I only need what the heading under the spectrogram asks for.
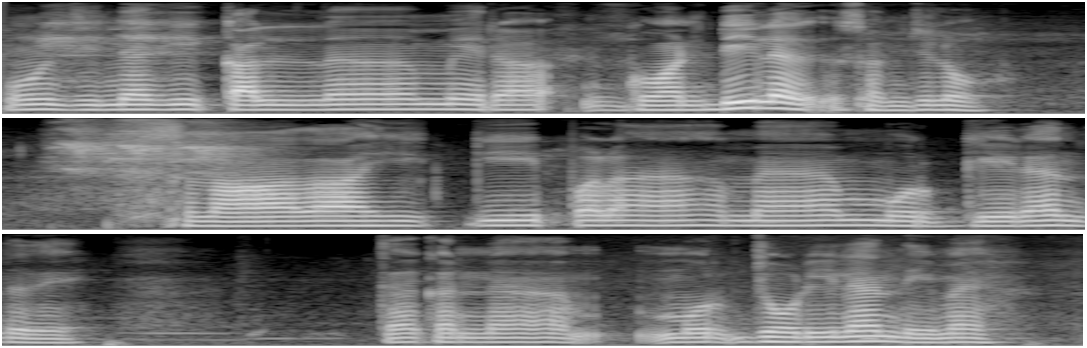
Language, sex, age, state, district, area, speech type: Dogri, male, 18-30, Jammu and Kashmir, Kathua, rural, spontaneous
